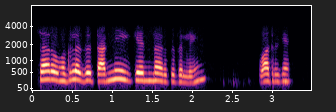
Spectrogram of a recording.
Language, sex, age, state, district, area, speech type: Tamil, female, 45-60, Tamil Nadu, Madurai, urban, conversation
